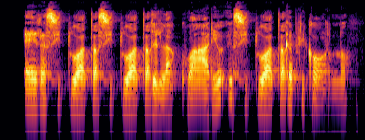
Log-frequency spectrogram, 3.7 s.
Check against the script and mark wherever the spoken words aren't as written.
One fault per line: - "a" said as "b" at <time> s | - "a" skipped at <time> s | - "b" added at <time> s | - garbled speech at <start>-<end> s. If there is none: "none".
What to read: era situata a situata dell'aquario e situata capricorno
none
